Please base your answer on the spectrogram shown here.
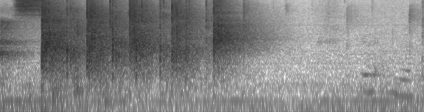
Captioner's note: all claps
